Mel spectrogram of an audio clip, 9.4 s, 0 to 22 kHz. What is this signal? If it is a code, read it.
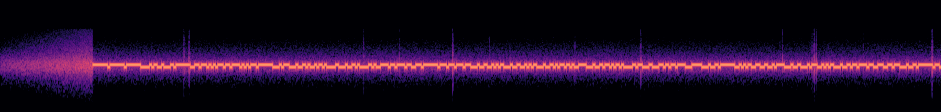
RTTY (45.45 baud, 170 Hz shift), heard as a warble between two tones, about 1950 Hz centre, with static crashes. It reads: PY6H DE EB2QQ R R FB JEAN. RIG HR 20 …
